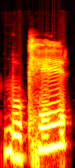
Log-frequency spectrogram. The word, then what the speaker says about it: mujer: The next word is mujer and esposa. It means wife. Please remember that J in Spanish is pronounced as H. That's why we're saying mujer. Mujer. It has a nice K sound in it.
